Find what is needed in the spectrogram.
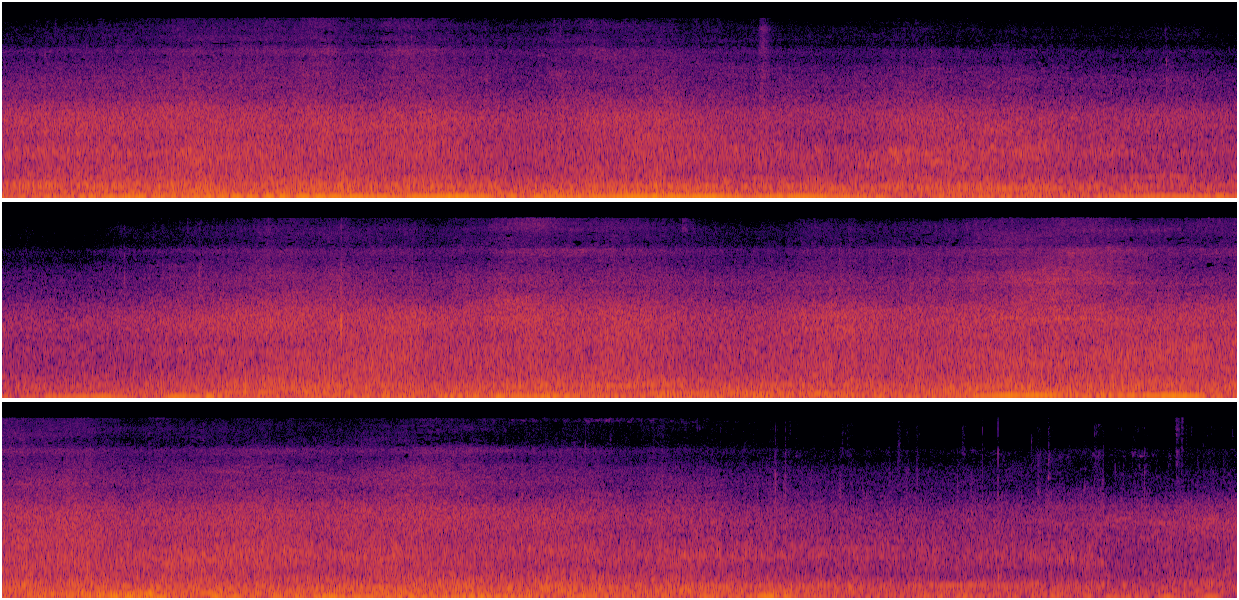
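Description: Outdoor street ambience of road traffic, a steady noise with a deep rumble that is strongest for the first several seconds and swells again about two-thirds of the way through.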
